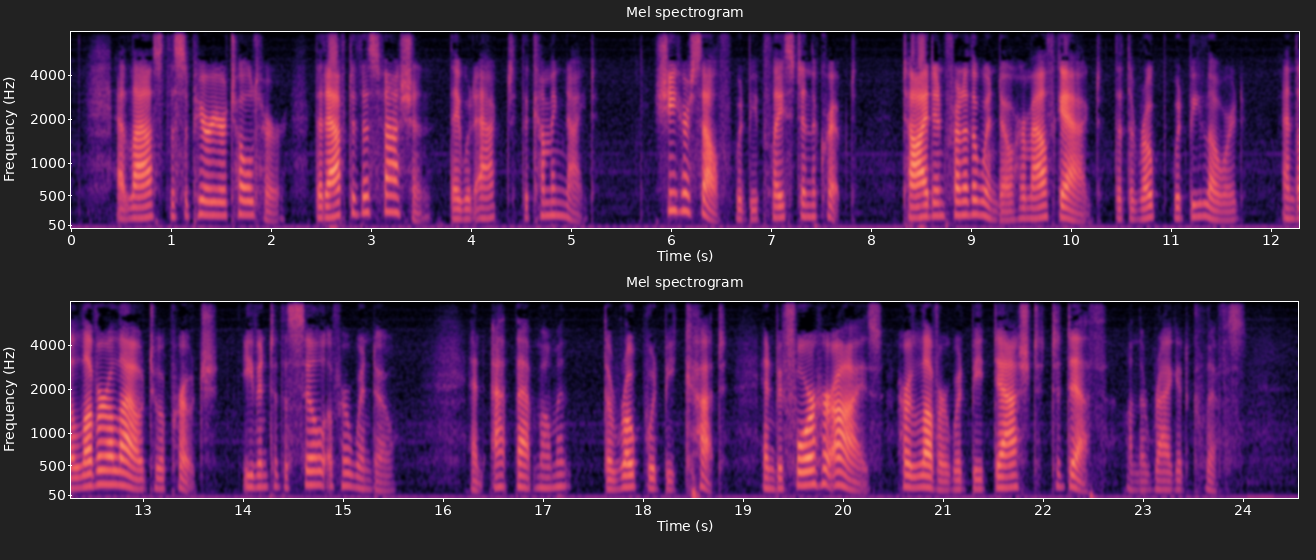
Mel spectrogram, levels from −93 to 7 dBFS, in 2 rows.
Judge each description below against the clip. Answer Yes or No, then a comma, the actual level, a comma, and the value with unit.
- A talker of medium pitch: Yes, medium, 170 Hz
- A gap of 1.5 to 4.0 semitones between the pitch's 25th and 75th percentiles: No, average, 4.5 semitones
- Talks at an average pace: Yes, average, 185 wpm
